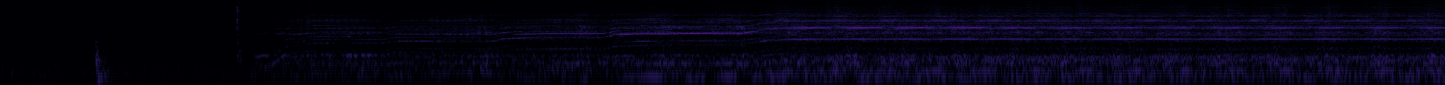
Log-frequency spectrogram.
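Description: Electric tilt-head stand mixer with a flat beater starting up in cake batter after a couple of light clicks. Its motor whine climbs in steps as the speed lever is pushed up notch by notch, then runs steady at the higher speed.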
